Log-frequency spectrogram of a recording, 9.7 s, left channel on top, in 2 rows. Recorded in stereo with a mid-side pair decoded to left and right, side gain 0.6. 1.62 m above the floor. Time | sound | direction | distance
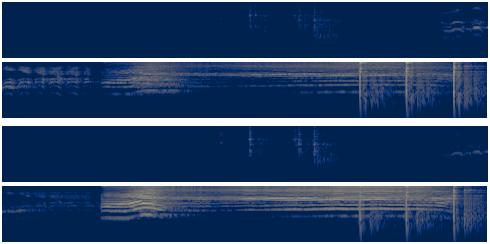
2.0 | keys jangling | 35° right | 6.5 m
4.4 | laughter | 60° left | 6.5 m
5.8 | a baby crying | 65° right | 2.5 m
8.4 | hammering | 20° left | 3.5 m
